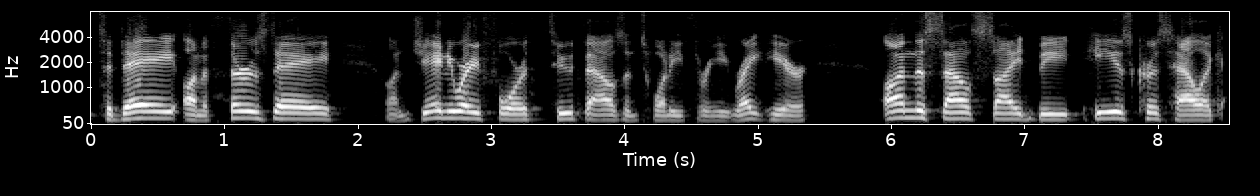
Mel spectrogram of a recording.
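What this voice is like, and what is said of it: Raspy, hoarse voice. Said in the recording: “I am a raspy, less than 100% ... Raspy”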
